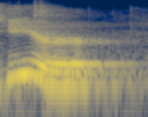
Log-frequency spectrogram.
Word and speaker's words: hear: Oh, and by the way, a pronúncia desse hear, também já falei com ele desse aqui outras vezes com vocês. A pronúncia dele é a mesma coisa de here, de aqui.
